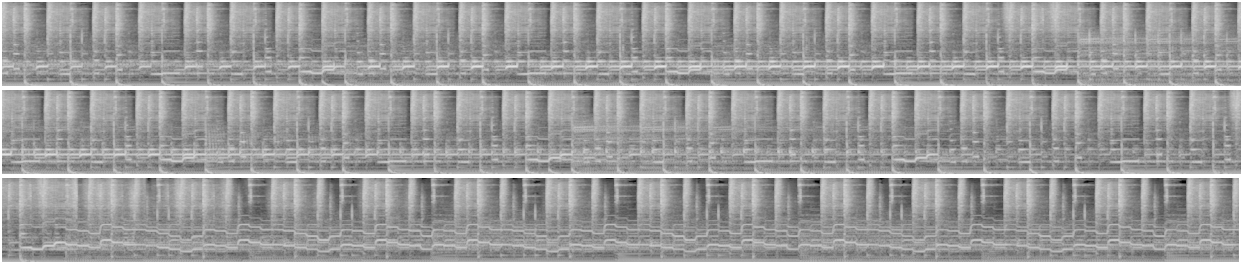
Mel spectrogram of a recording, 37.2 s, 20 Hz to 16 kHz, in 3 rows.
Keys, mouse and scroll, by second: 3.6 shift+a, 14.9 shift+a, 18.4-20.4 drag, 26.8 shift+a.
